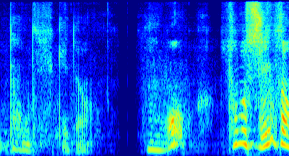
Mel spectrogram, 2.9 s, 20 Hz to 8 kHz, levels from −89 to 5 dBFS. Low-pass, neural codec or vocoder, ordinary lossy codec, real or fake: none; codec, 16 kHz, 4.8 kbps, FACodec; none; fake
